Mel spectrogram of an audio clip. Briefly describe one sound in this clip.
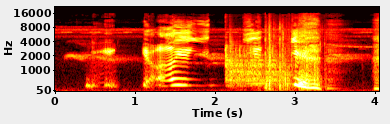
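Stone cracks and breaks apart.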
